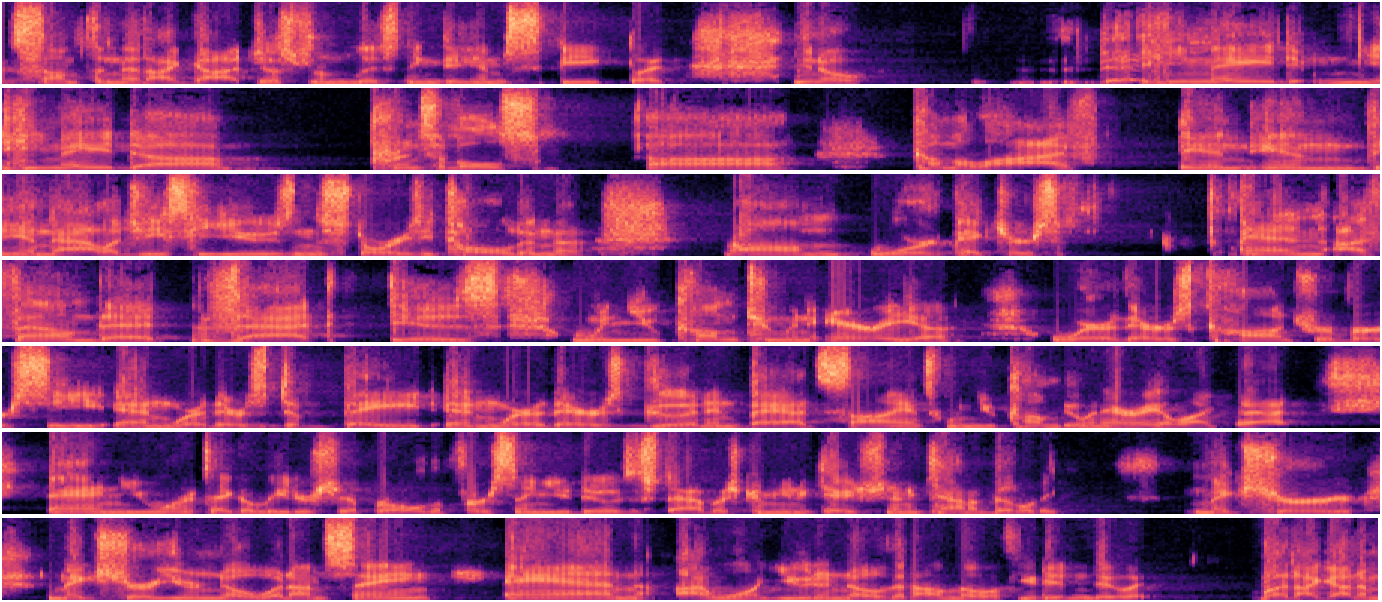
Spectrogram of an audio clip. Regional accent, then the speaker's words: Dry Fork, Virginia Beach, United States; we moved from Virginia Beach on the East Coast

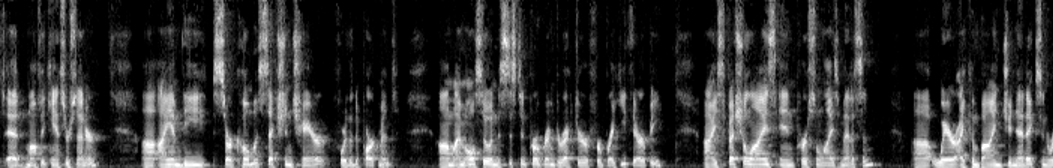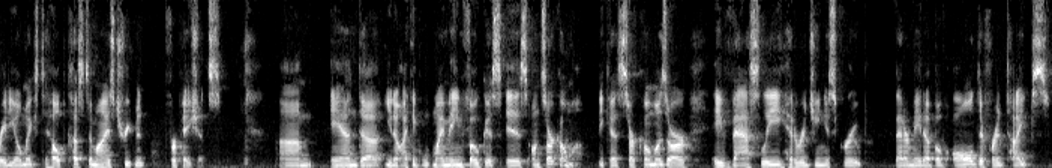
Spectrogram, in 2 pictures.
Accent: Texas, United States; originally born and raised in Texas

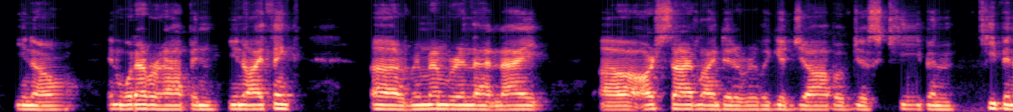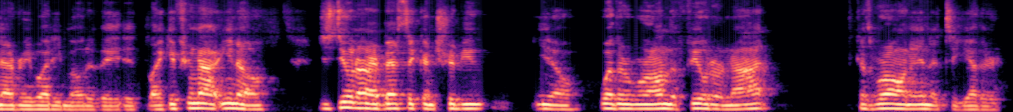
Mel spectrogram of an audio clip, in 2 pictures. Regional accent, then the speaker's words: Tacoma, Washington, United States; also born or lived in Bellevue, Washington; we're from Tacoma

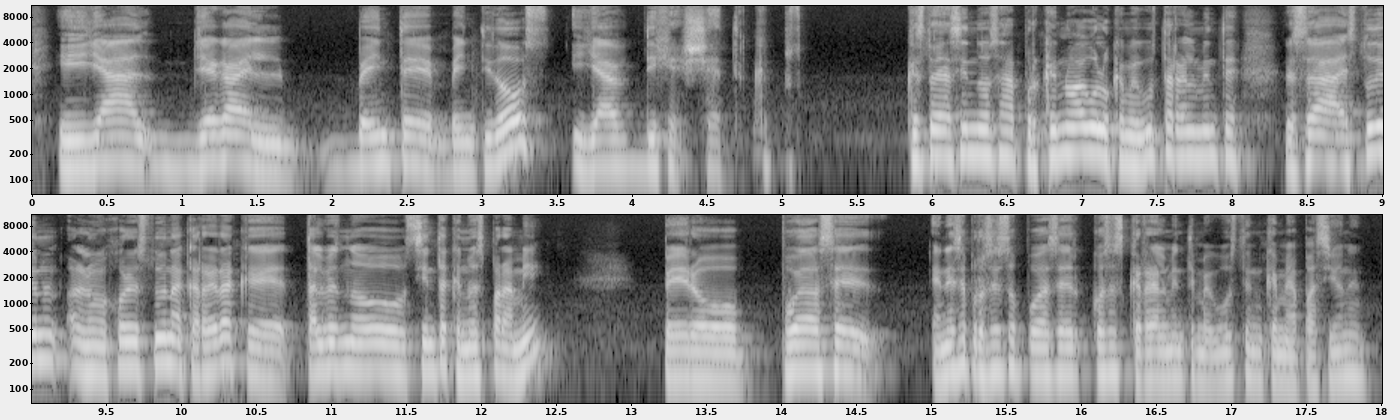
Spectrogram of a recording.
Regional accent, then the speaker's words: San Luis de la Paz, Guanajuato, Mexico; also born or lived in Querétaro; Yo no soy de Querétaro, soy de San Luis de la Paz, Guanajuato

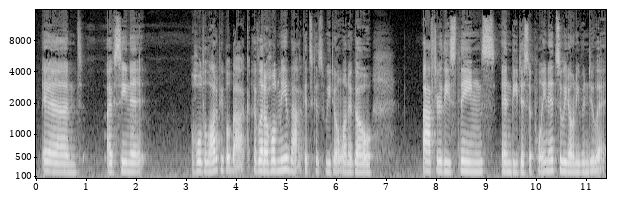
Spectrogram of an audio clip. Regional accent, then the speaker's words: Utah, United States; now in New York, United States; I'm from Utah

